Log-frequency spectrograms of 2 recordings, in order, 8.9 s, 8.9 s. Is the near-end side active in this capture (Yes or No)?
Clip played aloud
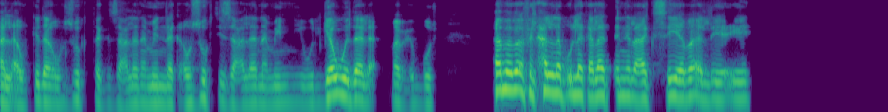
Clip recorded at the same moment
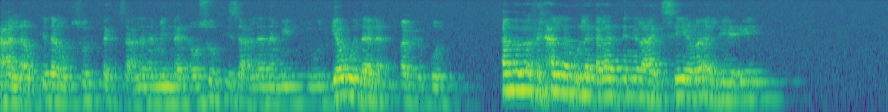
No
